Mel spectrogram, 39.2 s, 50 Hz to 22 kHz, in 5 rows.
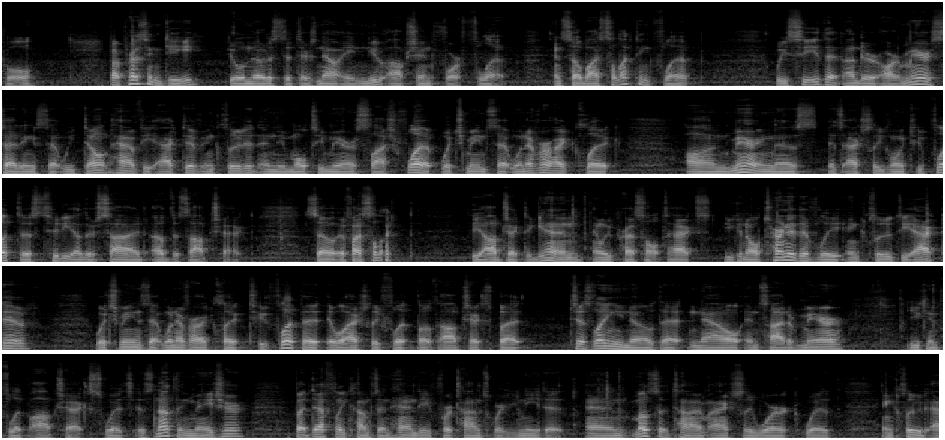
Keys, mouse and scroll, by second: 1.0 d, 4.4 click, 14.3 click, 18.0 shift+Num_Lock, 18.0 click, 18.6 shift+click, 20.3 alt+x, 23.5 click, 25.6 click, 31.0 click, 31.1 alt+x, 33.0 click, 35.8 shift+click, 36.3 alt+x, 37.2 click.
